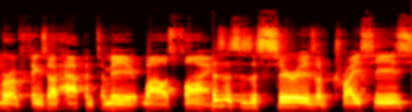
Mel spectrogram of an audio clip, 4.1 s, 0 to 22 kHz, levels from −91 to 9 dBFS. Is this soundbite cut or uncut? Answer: cut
